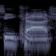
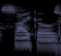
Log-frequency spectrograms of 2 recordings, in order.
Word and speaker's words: Seakosh: The only reason I know how to pronounce Seakosh is because I went to college with one. I would have called myself Scott Psychos my whole life.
